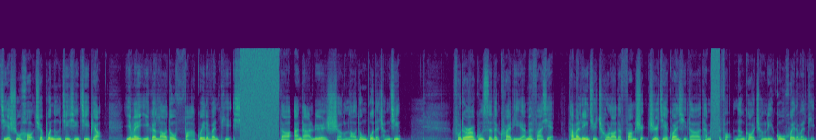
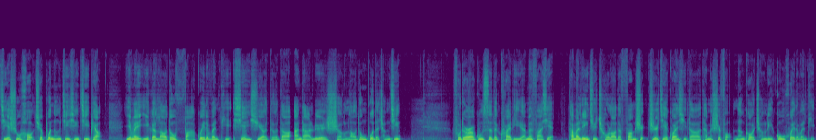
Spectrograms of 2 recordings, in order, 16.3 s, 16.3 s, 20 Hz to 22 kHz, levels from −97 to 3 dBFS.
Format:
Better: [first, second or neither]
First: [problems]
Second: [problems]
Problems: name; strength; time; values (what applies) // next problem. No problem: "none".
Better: second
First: audio cutting out; filled with static; at 5 s for 1 s and at 14 s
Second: none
